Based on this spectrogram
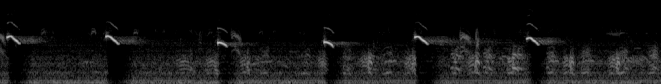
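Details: Osprey calling from a nest in Charlo, Montana, at 17:45 on 28 September 2023, recorded by a live nest cam: six high, slurred whistles about a second apart, each dropping then leveling, with soft warbling notes between.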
